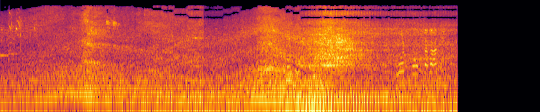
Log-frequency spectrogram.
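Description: Road traffic noise heard while moving along a street: passing vehicles rise and fade, loudest about six seconds in, with indistinct voices mixed in. The sound cuts off abruptly about nine seconds in.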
